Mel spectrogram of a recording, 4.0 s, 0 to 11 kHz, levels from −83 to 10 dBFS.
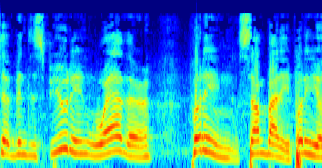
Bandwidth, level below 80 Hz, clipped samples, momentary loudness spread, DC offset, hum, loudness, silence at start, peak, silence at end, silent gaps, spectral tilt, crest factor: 8.8 kHz; -28 dBFS; under 0.1%; 8 LU; under 0.1%; none; -13 LUFS; 0 s; 0 dBFS; 0 s; none; -7 dB/octave; 12 dB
